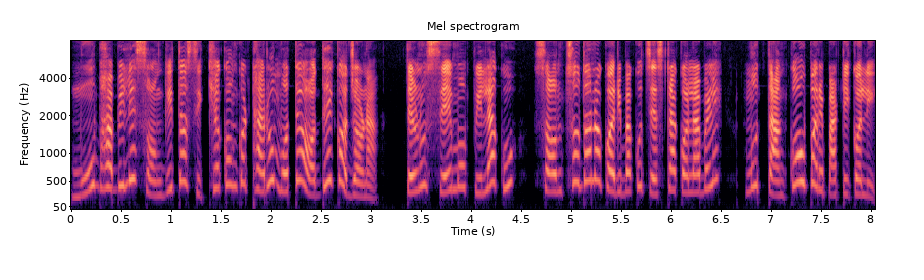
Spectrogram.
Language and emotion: Odia, angry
